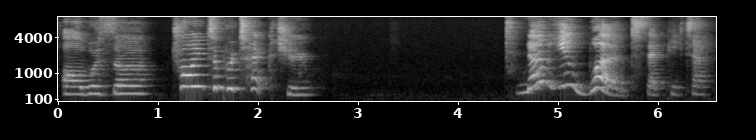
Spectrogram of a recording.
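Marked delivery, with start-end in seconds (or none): 0.0-2.6 oily innocence; smooth. Acted. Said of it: "Henry said smoothly". 4.6-5.8 high, loud whine; tattling little brother. Acted. Peter threatening to tell Mum, high tattling whine.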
